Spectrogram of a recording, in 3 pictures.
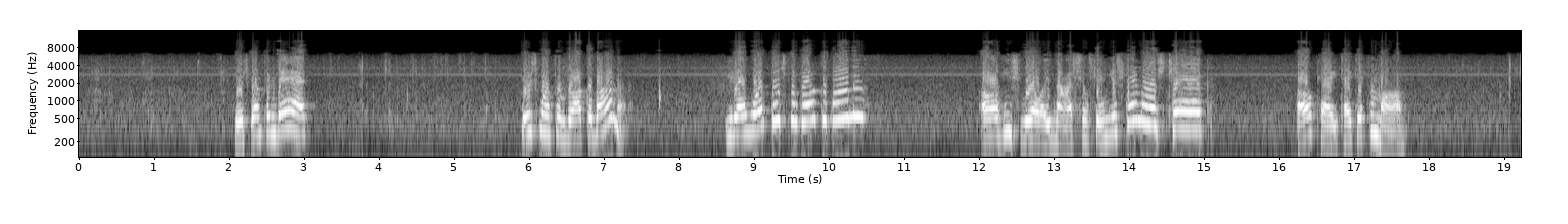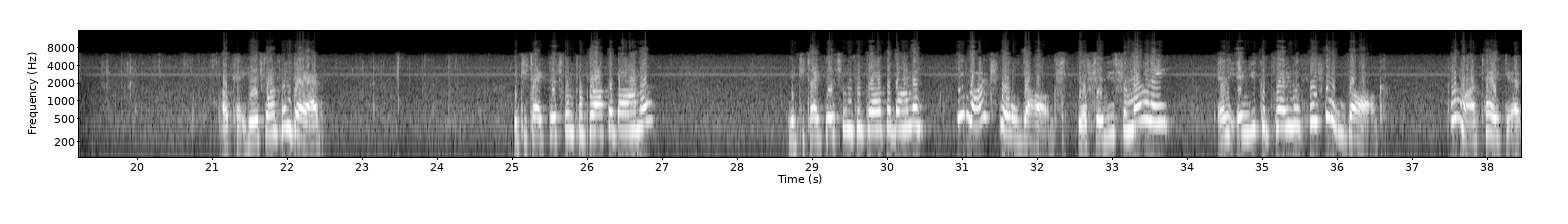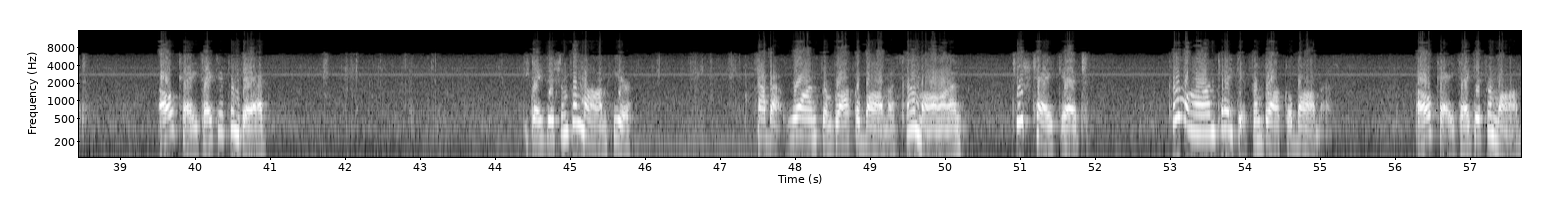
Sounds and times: Speech: 2.1s - 3.2s, 5.9s - 7.4s, 8.6s - 10.6s, 12.0s - 15.2s, 16.2s - 17.8s, 21.1s - 22.6s, 25.0s - 27.0s, 28.7s - 33.8s, 34.4s - 36.7s, 37.5s - 38.6s, 39.5s - 41.0s, 44.4s - 45.9s, 47.5s - 50.3s, 50.9s - 52.0s, 53.0s - 55.2s, 56.3s - 57.6s.

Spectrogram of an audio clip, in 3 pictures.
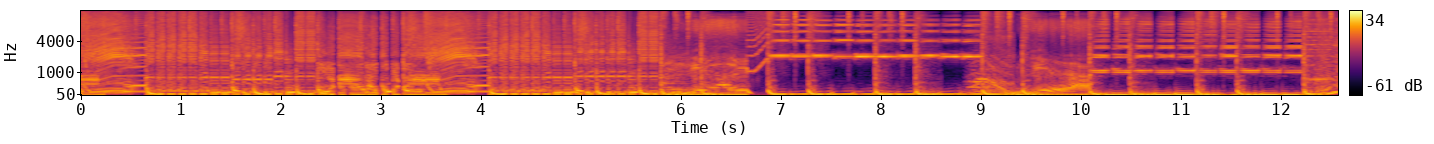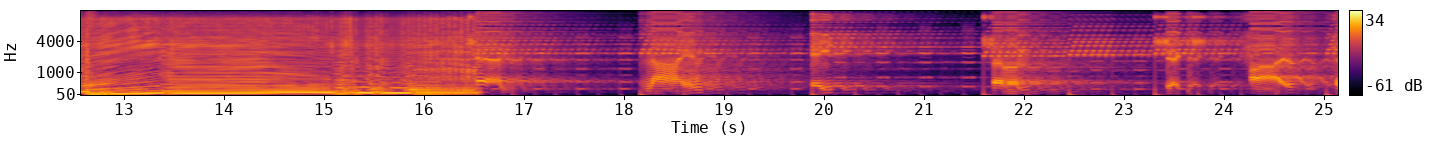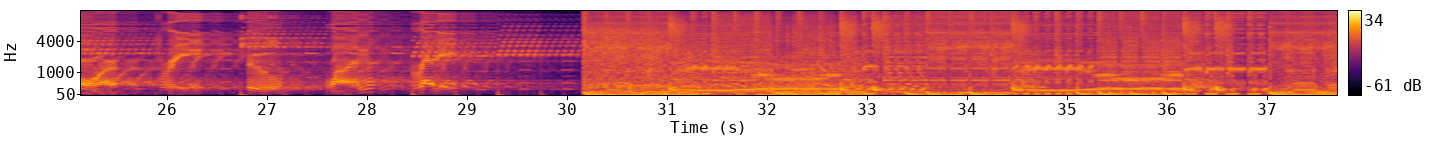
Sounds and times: Dubstep: 0.0s - 17.2s, 30.1s - 37.7s
Speech: 16.4s - 17.0s, 18.2s - 19.1s, 19.9s - 20.4s, 21.6s - 22.3s, 23.3s - 29.2s.

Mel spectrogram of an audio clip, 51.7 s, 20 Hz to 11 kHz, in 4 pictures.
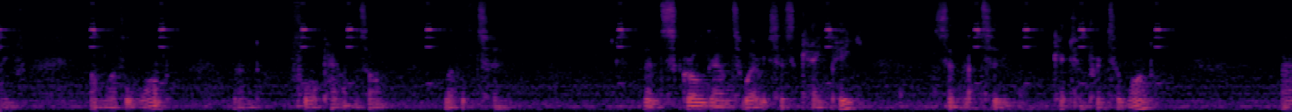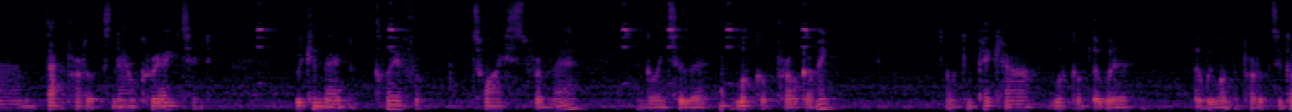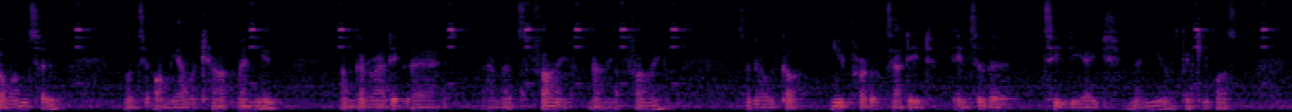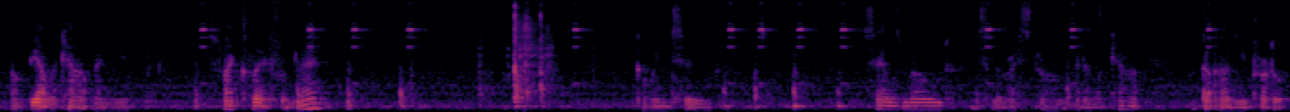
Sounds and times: Speech: 0.0s - 0.3s, 0.9s - 1.7s, 2.3s - 5.2s, 6.4s - 8.7s, 9.4s - 11.6s, 12.8s - 15.1s, 15.9s - 21.3s, 22.3s - 26.5s, 27.1s - 28.7s, 29.3s - 32.6s, 33.2s - 38.3s, 38.9s - 40.2s, 40.8s - 42.1s, 45.1s - 45.9s, 47.4s - 50.2s, 50.8s - 51.6s.

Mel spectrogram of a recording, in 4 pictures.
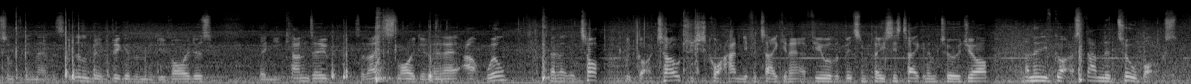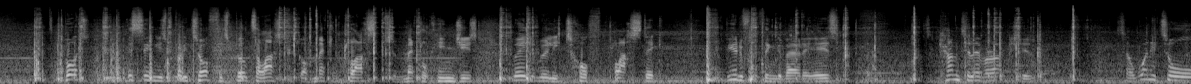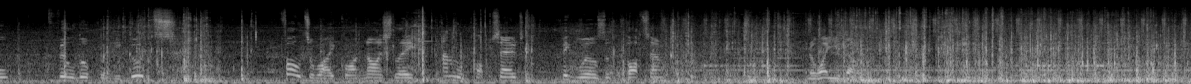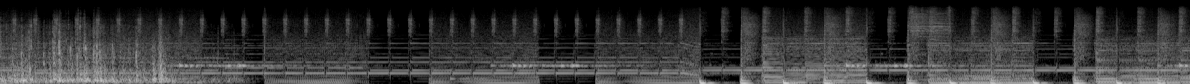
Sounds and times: Speech: 0.0s - 11.8s, 12.4s - 20.4s, 21.3s - 22.4s, 23.1s - 25.7s, 26.6s - 30.6s, 31.9s - 32.7s.

